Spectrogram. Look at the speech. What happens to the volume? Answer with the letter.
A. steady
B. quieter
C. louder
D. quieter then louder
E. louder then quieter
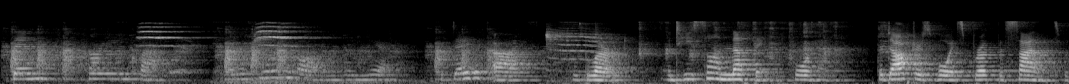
C.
